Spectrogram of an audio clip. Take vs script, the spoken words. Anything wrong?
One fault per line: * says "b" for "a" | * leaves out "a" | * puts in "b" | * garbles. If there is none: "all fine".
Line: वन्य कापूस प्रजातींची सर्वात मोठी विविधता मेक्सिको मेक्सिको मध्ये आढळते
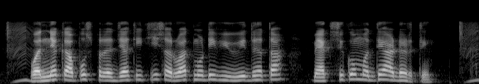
* leaves out "मेक्सिको"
